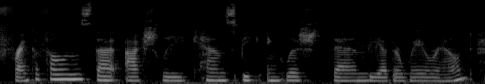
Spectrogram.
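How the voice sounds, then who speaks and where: A woman at a medium pitch and a fairly slow pace, with ordinary pitch variation, in a very clean recording with a silent background. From New Brunswick, Canada. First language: French. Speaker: knitting podcaster. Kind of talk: casual Q&A video. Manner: hesitant, many fillers.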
